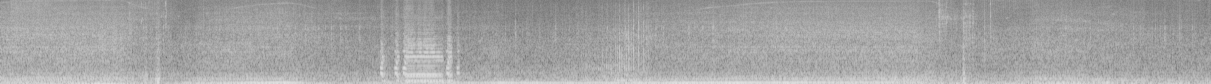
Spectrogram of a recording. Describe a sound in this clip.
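A vehicle engine drones steadily from inside the cab while driving.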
